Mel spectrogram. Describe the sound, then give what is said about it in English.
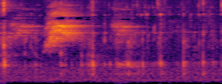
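Coffee pours into a cup in a brief splashing stream that swells and fades within a second, followed by a few scattered light drips and clinks. “I'm just pouring out this coffee.”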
